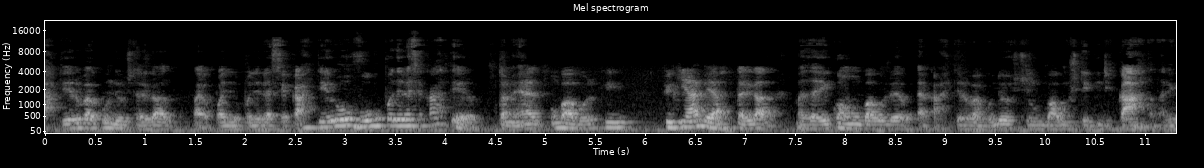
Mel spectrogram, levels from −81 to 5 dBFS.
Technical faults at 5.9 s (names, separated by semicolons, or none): digital radio blending to analogue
